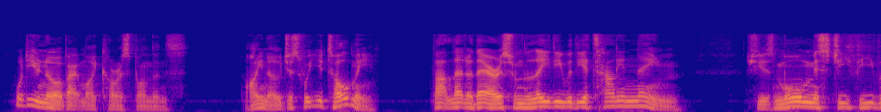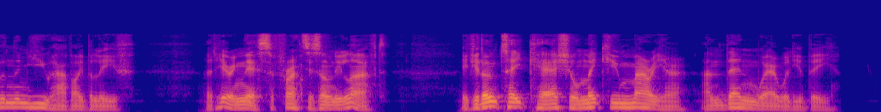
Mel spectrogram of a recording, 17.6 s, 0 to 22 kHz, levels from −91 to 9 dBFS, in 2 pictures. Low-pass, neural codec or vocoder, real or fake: 7.2 kHz; none; real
